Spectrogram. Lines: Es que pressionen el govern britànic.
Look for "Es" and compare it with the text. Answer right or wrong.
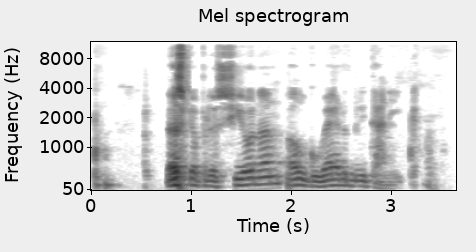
right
